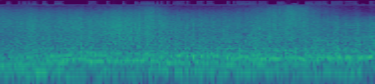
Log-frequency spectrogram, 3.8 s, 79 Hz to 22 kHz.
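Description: NHRA drag racing cars roaring down the track at the 1994 Champion Auto Stores Nationals, a loud, steady engine blast that holds without a break.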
